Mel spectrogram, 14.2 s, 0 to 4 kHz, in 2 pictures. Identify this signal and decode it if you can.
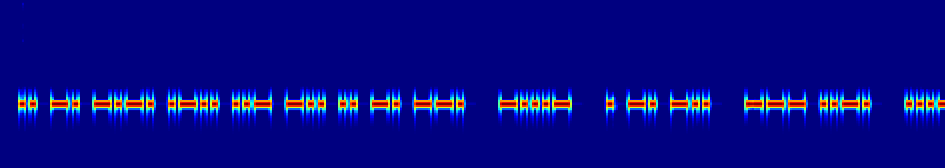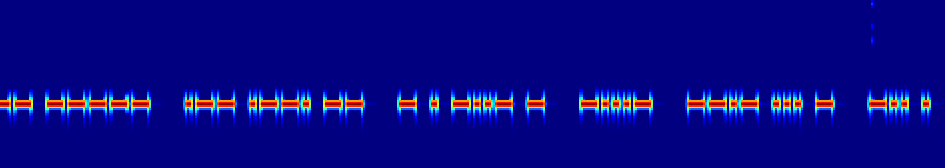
Morse code, heard as a keyed tone, about 30 wpm, 750 Hz. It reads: INCLUDING <BT> END OF 30 WPM TEXT <BT> QST DE
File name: Morse / 30WPM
